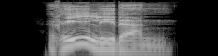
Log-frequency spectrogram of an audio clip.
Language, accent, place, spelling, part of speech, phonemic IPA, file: German, Germany, Berlin, rehledern, adjective, /ˈʁeːˌleːdɐn/, De-rehledern.ogg
- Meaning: deerskin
